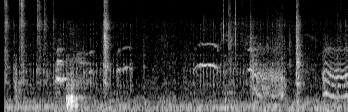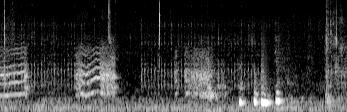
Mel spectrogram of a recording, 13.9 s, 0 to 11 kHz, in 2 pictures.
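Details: Apricot female Toy Poodle puppy born on 28 November, indoors, giving a string of wavering, harmonic whines and short squeals that rise and fall, with quiet gaps and a low room hum beneath.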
